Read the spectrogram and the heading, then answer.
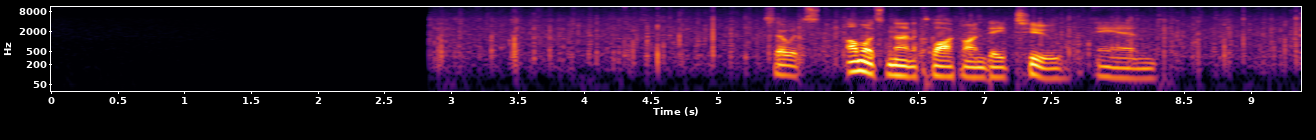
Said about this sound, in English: that sound is the rain that's hitting my tent. It started raining again. Uh, this is like the third or fourth time that it's been uh, a downpour out here. Also, this tent is very old, so it is not quite as waterproof as I would like.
